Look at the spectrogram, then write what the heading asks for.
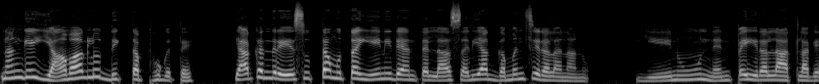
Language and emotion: Kannada, disgusted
